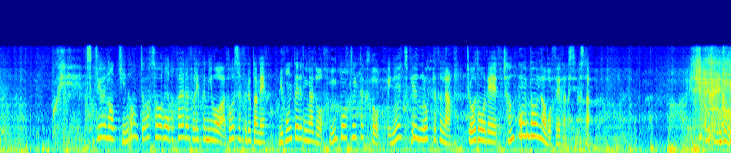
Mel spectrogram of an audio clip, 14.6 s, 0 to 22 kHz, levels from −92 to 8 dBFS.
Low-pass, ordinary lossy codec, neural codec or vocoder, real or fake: 7.2 kHz; none; codec, 16 kHz, 1 kbps, FunCodec, trained on Chinese and English, 50 frames a second; fake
